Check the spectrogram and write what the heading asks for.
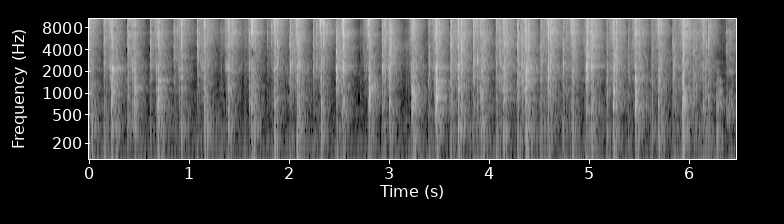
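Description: A deck of tarot cards being shuffled by hand: a rapid, even run of card-on-card clicks, about six or seven a second.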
